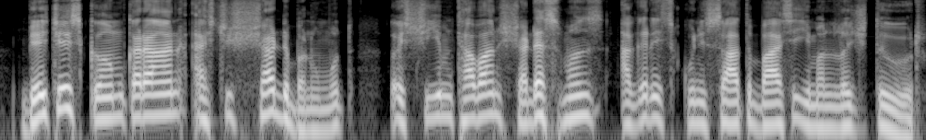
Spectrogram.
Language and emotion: Kashmiri, neutral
